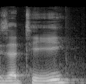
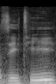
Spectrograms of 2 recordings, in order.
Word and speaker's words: ZTE: these fields is actually Zed T but ZT or ZTE depending on your pronunciation not nearly as successful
